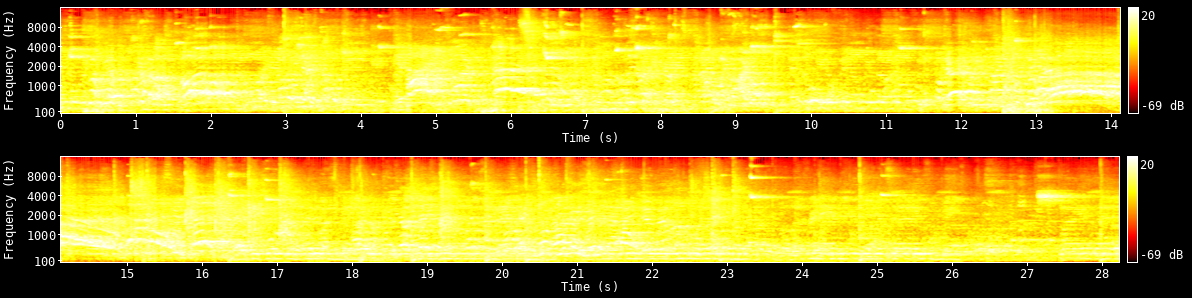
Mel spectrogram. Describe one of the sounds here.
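Young men shout and call to each other across the court.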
